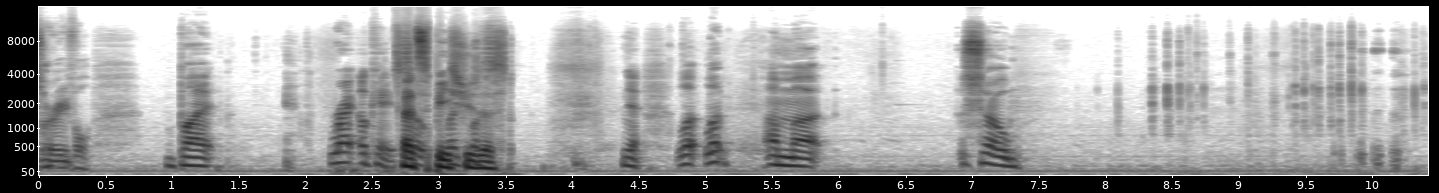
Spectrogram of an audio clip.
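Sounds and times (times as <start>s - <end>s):
speech: 0.0s - 1.5s, 2.2s - 6.0s, 6.9s - 7.4s, 10.0s - 10.3s
typing on a computer keyboard: 8.1s - 10.4s.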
